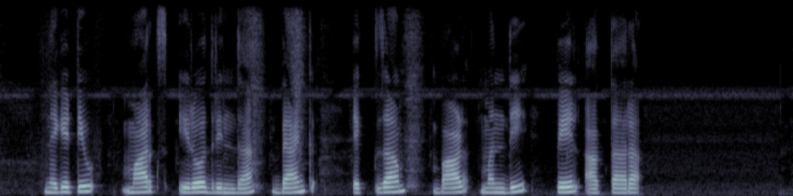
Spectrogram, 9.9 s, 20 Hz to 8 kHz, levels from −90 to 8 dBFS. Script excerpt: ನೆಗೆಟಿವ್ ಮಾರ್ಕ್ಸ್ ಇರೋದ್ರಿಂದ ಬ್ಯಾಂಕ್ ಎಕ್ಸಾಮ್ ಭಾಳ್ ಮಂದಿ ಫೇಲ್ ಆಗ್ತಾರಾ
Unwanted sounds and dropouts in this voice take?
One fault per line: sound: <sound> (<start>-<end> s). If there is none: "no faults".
no faults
